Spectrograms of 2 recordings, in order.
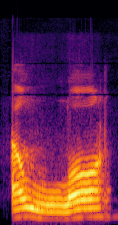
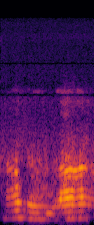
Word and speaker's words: Allah: Itu ketika lam mufakhamah, ya, ketika lam tebal. Jadi di situ Allah, ya, coba diucapkan Allah. 1 2 3. Allah. Mohon maaf, suaranya kurang terdengar. Allah. Allah. Ya. Allah. Ya, harus tebal. Allah.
